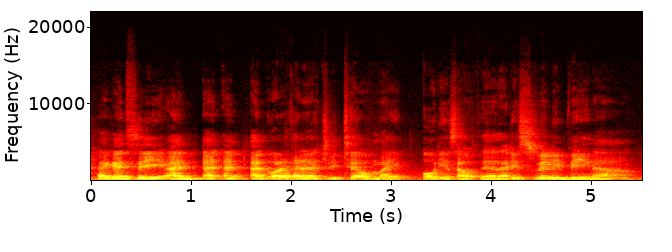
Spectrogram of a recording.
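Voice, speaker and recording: Man hosting an interview, effusive, halting with fillers, roomy set, distant from the mic. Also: medium pitch, steady tone, slight background noise. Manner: many fillers and hesitations, effusive. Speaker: interview host. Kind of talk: news channel interview. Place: studio set with roomy sound.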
